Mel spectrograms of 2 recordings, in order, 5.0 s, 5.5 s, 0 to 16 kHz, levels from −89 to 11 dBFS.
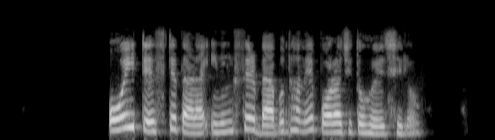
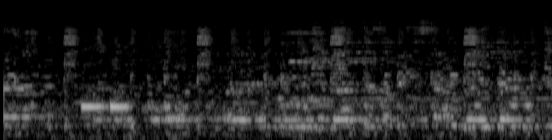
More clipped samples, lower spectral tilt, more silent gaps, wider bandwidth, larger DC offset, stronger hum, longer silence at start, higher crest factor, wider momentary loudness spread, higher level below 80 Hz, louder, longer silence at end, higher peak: neither; first, -6 dB/octave vs -2.5 dB/octave; neither; second, 7 kHz vs 8.8 kHz; neither; neither; first, 1.1 s vs 0.05 s; about the same, 16 dB vs 18 dB; second, 12 LU vs 16 LU; first, -64 dBFS vs -80 dBFS; first, -16 LUFS vs -37 LUFS; first, 0.75 s vs 0 s; first, -2 dBFS vs -20 dBFS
